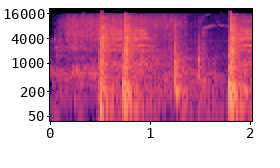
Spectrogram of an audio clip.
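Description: Five sharp, solid knocks on a door, two in quick succession followed by three more at looser intervals, loud against a quiet background.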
